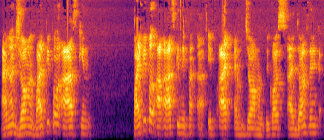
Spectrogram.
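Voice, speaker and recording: Young man, Russian accent, live coding stream, halting think-aloud manner, crisp bright tone, roomy echo. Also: fairly high pitch. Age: 20s. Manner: halting, thinks aloud with many pauses and restarts.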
